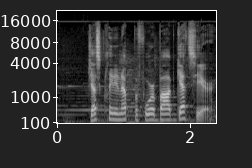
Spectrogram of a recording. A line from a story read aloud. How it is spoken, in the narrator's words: she says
